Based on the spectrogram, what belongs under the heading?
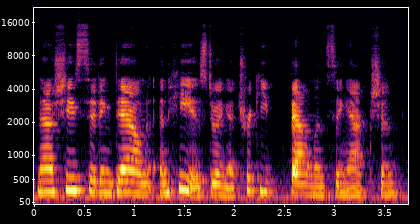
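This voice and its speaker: Here a teacher, female, walks kids through a picture book's drawings, keeping it simple and instructive, expressive, and sing-songy on the key words. Her pitch is medium, her pace moderate, her voice creaky, and there's slight background noise.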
